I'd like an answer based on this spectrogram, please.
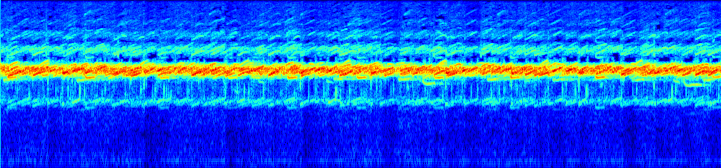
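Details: Night chorus of many spring peepers at a frog pond in early spring, an unbroken wall of high shrill peeps overlapping continuously, without pauses, for the whole stretch.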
